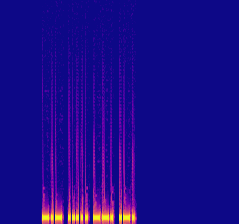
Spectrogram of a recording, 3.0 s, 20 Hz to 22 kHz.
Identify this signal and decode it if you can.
Morse code, heard as a keyed tone, about 42 wpm, 700 Hz. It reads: K5GR
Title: USA Call Signs - 4 Characters - 45wpm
